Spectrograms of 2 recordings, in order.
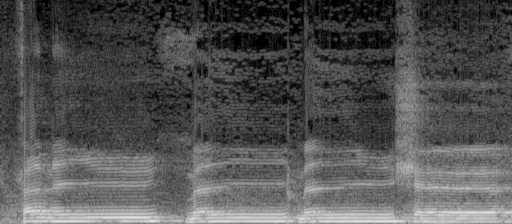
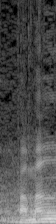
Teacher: Sama kayak sh itu kayak ja, kayak ya, cuma sifatnya beda sedikit. Jadi begitu en langsung pindah ke makhrajnya sya.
